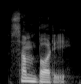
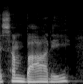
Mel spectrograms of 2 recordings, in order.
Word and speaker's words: somebody: o sound body somebody in American English it would be more like somebody now not everyone would pronounce it that way once again okay not everyone would say somebody where the O actually sounds more like an R sound somebody but many people in America do this here's an example of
